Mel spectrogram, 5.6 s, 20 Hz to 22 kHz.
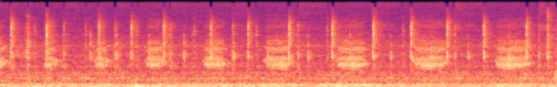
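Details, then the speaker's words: Wearable breast pump (Lacevo S70) in stimulation mode at level 12: quick, regular, fast-rhythm suction pulses with a soft mechanical hum. "Goes to 12. Still pretty quick, even though it's at level 12 to me. So I do, faster rhythm."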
